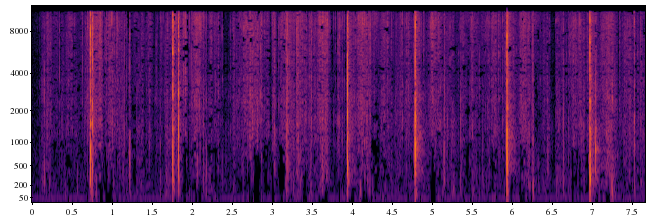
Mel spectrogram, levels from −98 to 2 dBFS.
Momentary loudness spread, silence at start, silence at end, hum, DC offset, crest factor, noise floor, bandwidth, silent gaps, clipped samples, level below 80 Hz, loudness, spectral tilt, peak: 21 LU; 0.15 s; 0 s; none; under 0.1%; 36 dB; -54 dBFS; 12 kHz; none; under 0.1%; -70 dBFS; -31 LUFS; 0.5 dB/octave; 0 dBFS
